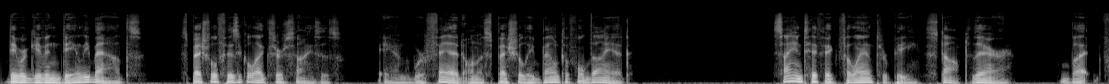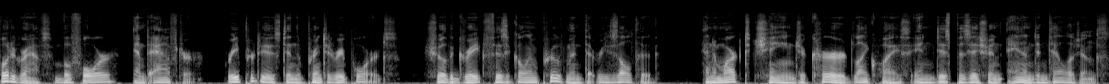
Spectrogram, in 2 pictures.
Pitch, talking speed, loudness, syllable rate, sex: 90 Hz, 125 wpm, -19 LUFS, 5.4 syllables/s, male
